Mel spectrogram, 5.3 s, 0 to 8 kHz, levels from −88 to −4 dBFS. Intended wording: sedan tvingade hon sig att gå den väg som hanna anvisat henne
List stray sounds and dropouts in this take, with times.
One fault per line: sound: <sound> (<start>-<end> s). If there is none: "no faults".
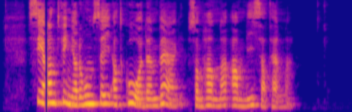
sound: dropout (0.7-0.7 s)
